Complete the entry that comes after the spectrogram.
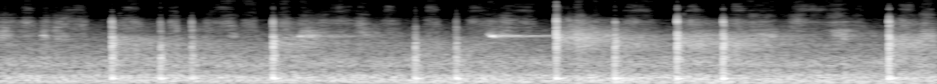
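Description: Chalk writing on a blackboard: irregular quick taps and scrapes as the chalk strikes and drags across the board, with a short high squeak about two and a half seconds in.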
